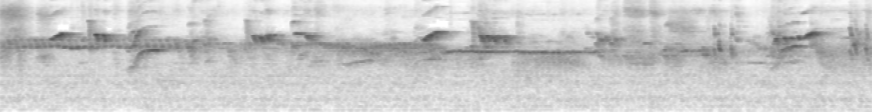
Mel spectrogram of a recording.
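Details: Singing canary kept at home, a lively high song mixing sustained whistled tones, rolling trills and sharp rising sweeps, phrases running back to back without pause.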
